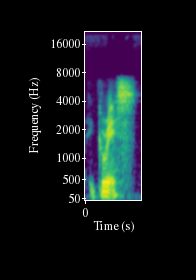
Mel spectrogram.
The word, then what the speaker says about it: Gris: of How It's pronounced the developers have confirmed it is uh Gris but they all say Greece yeah so Greece is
